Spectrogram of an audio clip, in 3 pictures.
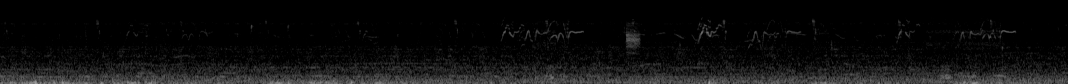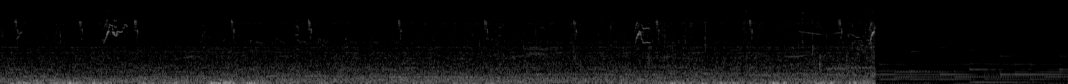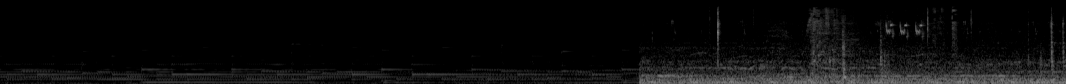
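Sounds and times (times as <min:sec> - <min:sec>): small birds chirping: 0:00.0 - 0:19.4, 0:27.8 - 0:32.0
steady low rumble: 0:00.0 - 0:19.4, 0:27.8 - 0:32.0.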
